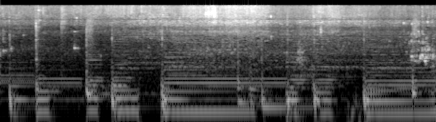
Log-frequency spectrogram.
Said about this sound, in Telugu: ఇప్పుడు మనం ఇందులో వాటర్ వేసేసుకుందాము.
